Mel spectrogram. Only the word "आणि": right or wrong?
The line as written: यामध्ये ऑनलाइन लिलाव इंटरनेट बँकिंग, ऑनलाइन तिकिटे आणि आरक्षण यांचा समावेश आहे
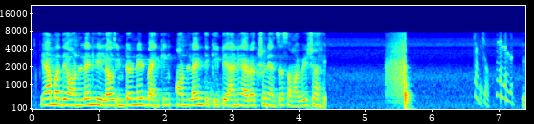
right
